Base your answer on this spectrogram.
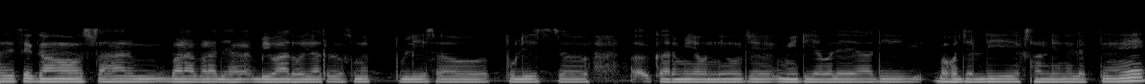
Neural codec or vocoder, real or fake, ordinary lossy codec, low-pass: none; real; none; 5.4 kHz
